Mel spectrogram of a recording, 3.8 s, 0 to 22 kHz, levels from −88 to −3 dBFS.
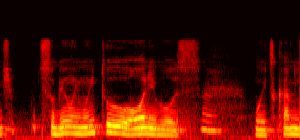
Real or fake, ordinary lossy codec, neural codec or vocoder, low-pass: real; none; none; none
